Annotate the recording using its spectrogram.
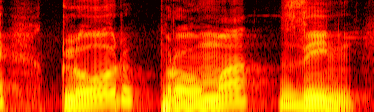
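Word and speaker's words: chlorpromazine: इसके अंदर का एग्जाम्पल है क्लोरप्रोमाजिन। स्पेलिंग ऐसी है क्लोर CHLOR क्लोर, प्रोमा PROMA प्रोमाजिन ZINE।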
